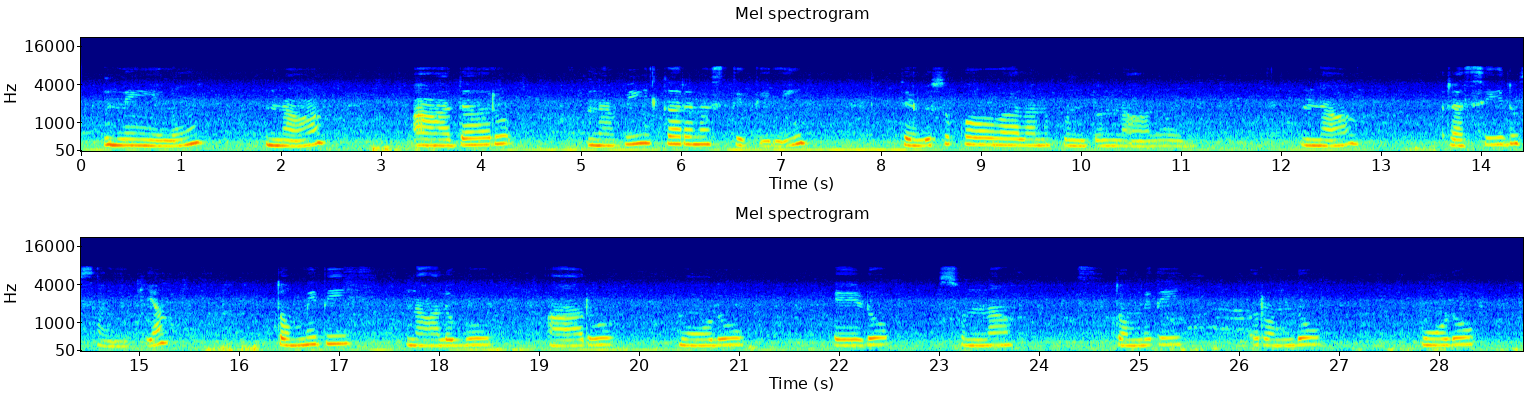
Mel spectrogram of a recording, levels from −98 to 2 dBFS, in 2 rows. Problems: low volume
